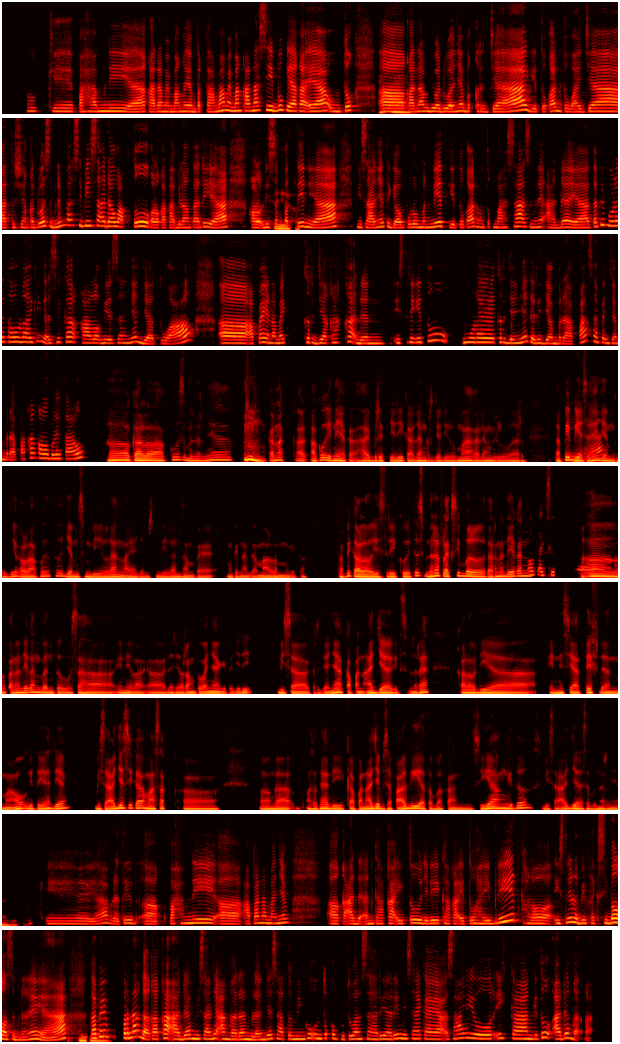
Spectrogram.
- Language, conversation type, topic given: Indonesian, advice, Bagaimana cara membuat daftar belanja yang praktis dan hemat waktu untuk makanan sehat mingguan?
- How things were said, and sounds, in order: throat clearing; other background noise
